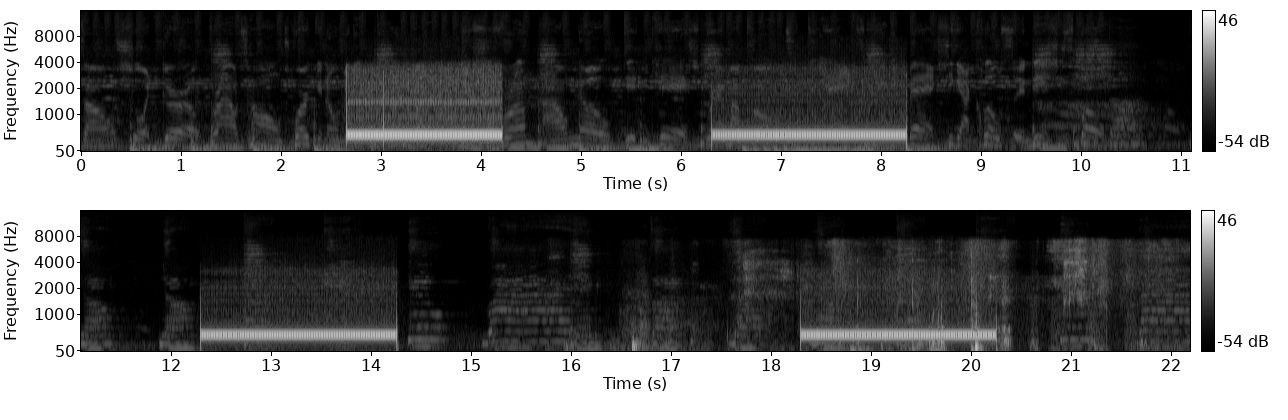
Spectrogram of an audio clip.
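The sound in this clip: Steady telephone tones on a call to a customer service line: four long, even, mid-pitched tones, each lasting a couple of seconds, separated by gaps with talk and other phone sounds between them.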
